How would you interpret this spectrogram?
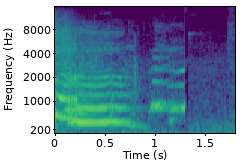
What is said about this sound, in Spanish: Allá en tu colonia pobre donde escuchan un perro aullando y dicen, alguien se va a morir. O algo está viendo el perro. Está mirando la muerte.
